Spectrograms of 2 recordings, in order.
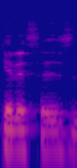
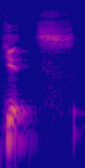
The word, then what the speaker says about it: Gittes: Noah Cross would mistakenly say Gitz, which for his character being this rich pompous jerk is insulting. It's insulting when someone mispronounces your name, but uh, felt right for the character itself. And on the day they added a couple lines about when Jack Nicholson's character was like, no, it's Gittes, not Gitz.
